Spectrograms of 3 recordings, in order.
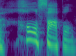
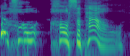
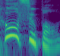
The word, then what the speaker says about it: Hollsopple: Okay, so immediately you go with Holsopple, but that ain't it. It's not Holsopple. Is it Holsapel?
